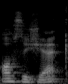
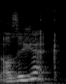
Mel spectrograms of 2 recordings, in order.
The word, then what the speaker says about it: Osijek: It is, in fact, the Croatian team Osijek. I think it's Osijek.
